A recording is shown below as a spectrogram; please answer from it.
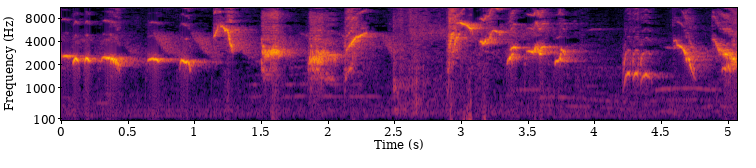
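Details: Wild greater green leafbird from Indonesia in a clear tutor recording: a dense, varied warble of sliding whistles, chirps and short rapid notes, almost continuous, with one brief pause near the end.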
